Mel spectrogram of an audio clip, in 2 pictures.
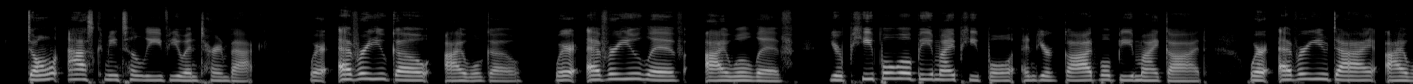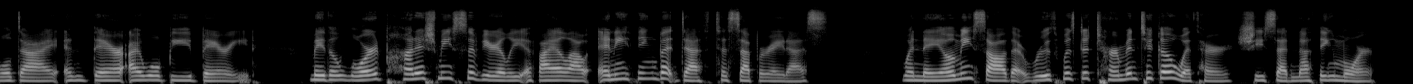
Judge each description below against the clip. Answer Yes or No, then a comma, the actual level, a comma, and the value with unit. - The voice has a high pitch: Yes, high, 195 Hz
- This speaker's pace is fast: No, average, 160 wpm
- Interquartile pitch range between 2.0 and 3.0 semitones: No, average, 3.5 semitones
